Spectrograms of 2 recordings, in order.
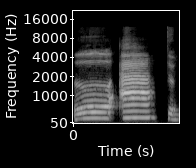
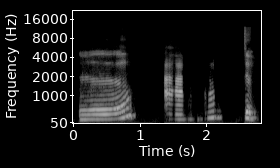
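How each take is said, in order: First: Name each letter L, A, D clearly; teacher naming the letters L, A, D; saying letter names. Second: Put-on teacher sounding out L, A, D for kids; sounding out letters. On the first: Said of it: "this is lad". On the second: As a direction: say the sounds of L, A, D, not their names, softer. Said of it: "sound it out work". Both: Shown as a demonstration.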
